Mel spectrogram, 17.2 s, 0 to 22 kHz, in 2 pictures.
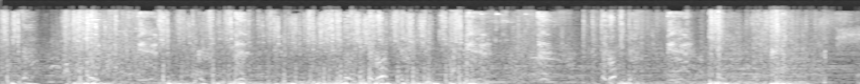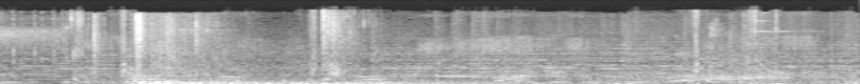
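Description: Sword swings striking an enemy in Fallout 4 with an Overwatch weapons mod, a dense run of heavy impacts, crashes and whooshes layered over continuous game noise and music, loud and busy throughout with no clear pauses.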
